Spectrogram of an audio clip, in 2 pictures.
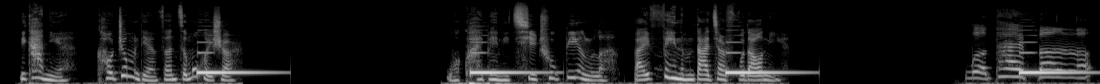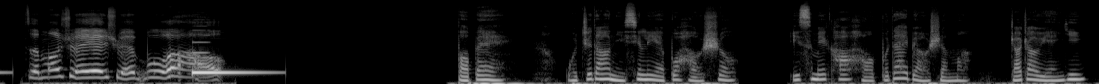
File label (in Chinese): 剧本 短剧配音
